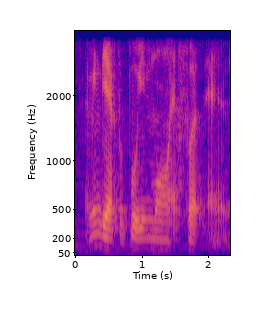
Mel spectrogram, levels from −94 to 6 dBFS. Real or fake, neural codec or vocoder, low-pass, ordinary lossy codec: fake; codec, 44.1 kHz, 7.8 kbps, DAC; 3.6 kHz; none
